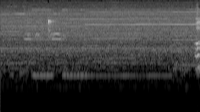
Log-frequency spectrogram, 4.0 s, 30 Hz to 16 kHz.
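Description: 3D printer stepper motors humming a steady low tone for about three seconds, with a brief break and a small click about a second in.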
